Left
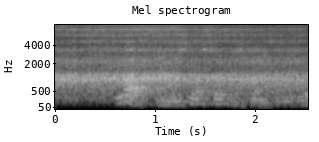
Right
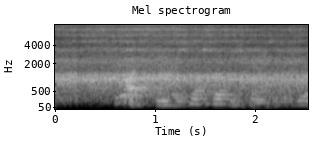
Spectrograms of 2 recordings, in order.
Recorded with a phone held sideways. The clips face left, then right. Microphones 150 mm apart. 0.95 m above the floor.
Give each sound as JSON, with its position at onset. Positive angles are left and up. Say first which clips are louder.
{"t": 0.6, "sound": "a man speaking", "louder": "even", "side_deg": -55, "distance_m": 6.0}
